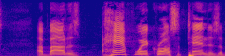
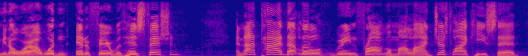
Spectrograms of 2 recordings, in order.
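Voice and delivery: usual speaking voice

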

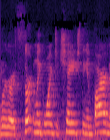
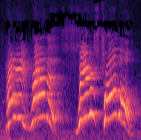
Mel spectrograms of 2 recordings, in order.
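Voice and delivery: high, slow worried call; worried Gator; 3 dB louder, much slower than usual. Acted. Gator calls to Rabbit as things heat up, high worried call. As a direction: stretch it out, the gator getting nervous.

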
